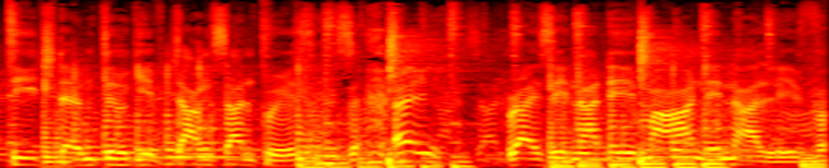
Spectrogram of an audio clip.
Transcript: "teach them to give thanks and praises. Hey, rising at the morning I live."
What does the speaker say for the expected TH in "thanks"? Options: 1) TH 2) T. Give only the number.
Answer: 2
